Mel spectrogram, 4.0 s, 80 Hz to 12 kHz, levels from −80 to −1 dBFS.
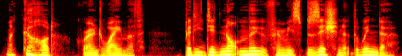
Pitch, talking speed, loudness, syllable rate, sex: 125 Hz, 210 wpm, -18 LUFS, 6.2 syllables/s, male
